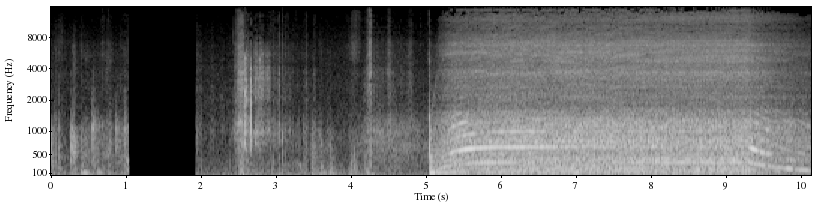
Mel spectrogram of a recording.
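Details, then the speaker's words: Ridgid shop vacuum after oiling its motor bearings: starts, runs with a steady even hum and airflow rush, then winds down smoothly, the previous whining gone. "oh sweet it's not whining anymore it's really quieted down"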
